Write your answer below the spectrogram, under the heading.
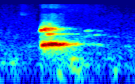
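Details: Indoor puppy pen with a litter of five blenheim Cavalier King Charles Spaniel puppies born at New Year's; one brief, clear, harmonic yelp lasting about a quarter second, otherwise silent room.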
